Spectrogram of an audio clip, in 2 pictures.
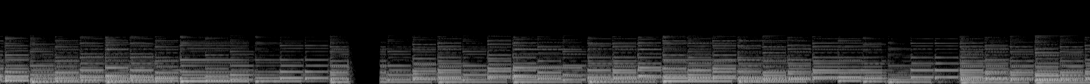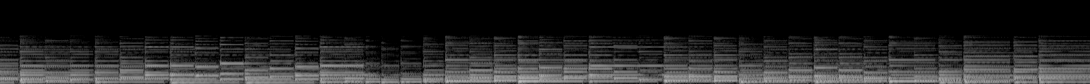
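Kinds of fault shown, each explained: Call audio freeze: from 3.48 s to 3.83 s the sound stops being fed and the last fragment is stretched into a fading buzz, then about 0.2 s of silence. Afterwards it resumes where it left off, with nothing lost. This is likely packets held up in transit until the jitter buffer ran dry.
Jitter buffer speed-up: from 14.32 s to 15.38 s and again from 15.81 s to 16.29 s the audio hurries at unchanged pitch, at 123% and then 110% speed. The receiver is trimming short pitch-period slices to drain excess buffered delay, roughly 0.3 s and then a few hundredths of a second.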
